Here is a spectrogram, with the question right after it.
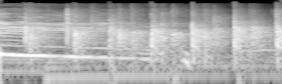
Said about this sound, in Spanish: JC. Un aplauso para JC.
